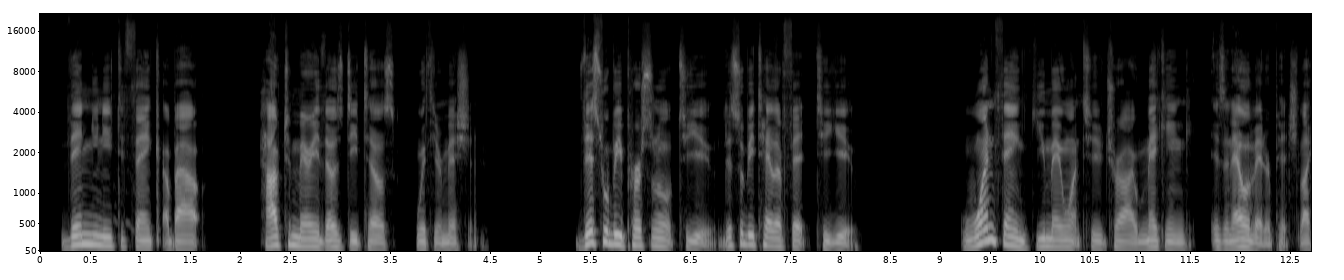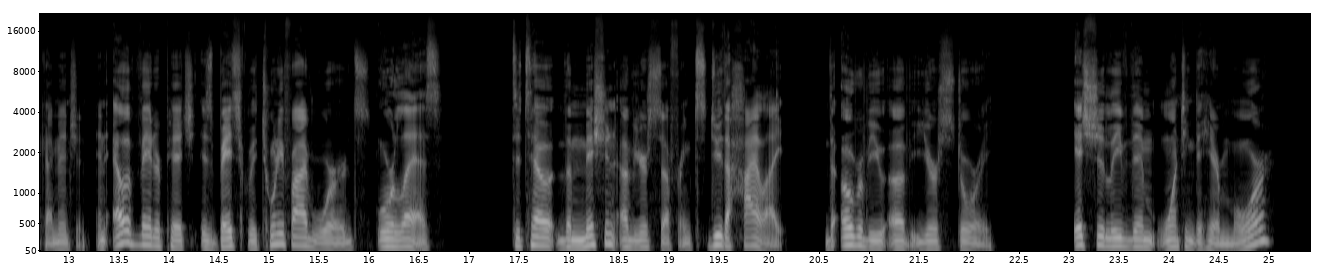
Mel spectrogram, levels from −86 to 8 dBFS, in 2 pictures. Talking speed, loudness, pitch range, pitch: 175 wpm, -32 LUFS, 95-130 Hz, 110 Hz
